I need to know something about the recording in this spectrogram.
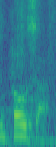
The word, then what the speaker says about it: Voza: My name is Voza. V for V-O-Z-A. The show that I saw was Woza, W-O-Z-A. And South Africans, when they pronounce V, it's like W.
